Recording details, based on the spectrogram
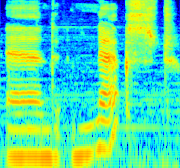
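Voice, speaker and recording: A woman's voice: low voice, fairly even intonation, drawn-out words, a bit bright. A woman hosting a let's-play video, commenting casually and talking to herself and the game characters as she plays. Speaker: gaming video host. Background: game music.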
